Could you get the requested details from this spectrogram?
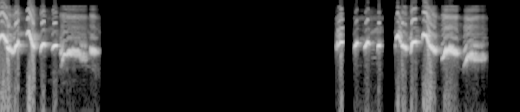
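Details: Singing young male white-rumped shama with juvenile speckled plumage, a recording for training birds: two short bursts of quick descending whistles and chirps ending in a lower slur, separated by a long silence.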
